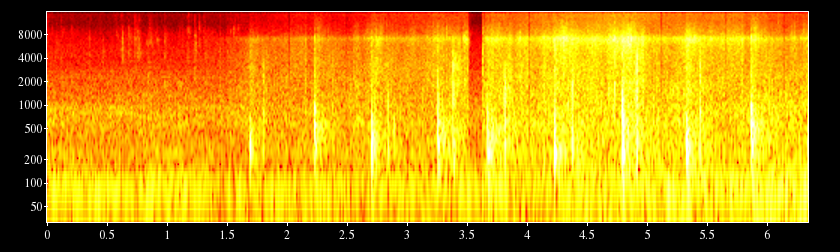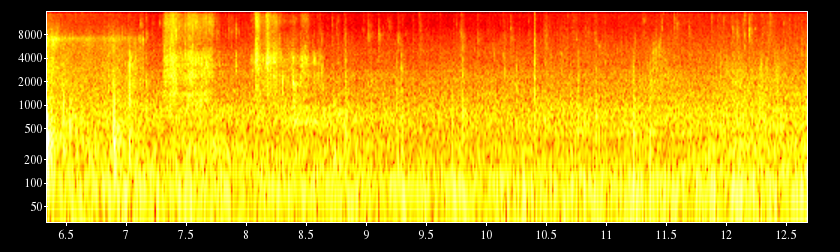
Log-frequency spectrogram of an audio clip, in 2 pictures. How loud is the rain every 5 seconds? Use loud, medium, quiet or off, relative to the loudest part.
medium, loud, loud.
